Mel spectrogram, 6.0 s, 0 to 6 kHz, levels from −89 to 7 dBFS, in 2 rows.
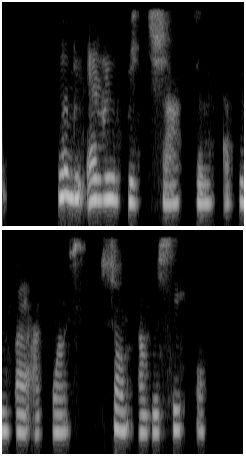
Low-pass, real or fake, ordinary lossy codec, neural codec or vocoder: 5.4 kHz; fake; MP3, 48 kbps; codec, 16 kHz, 2 kbps, FunCodec, trained on Chinese and English, 25 frames a second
